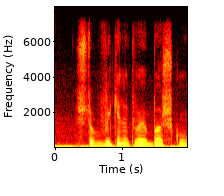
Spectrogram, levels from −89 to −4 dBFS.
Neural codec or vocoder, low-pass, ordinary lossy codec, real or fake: vocoder, 44.1 kHz, 128 mel bands every 512 samples, BigVGAN v2; 7.2 kHz; none; fake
